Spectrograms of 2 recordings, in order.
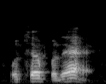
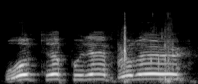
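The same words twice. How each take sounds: First: Said in the usual way. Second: High, loud, drawn-out call. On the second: Shown as a demonstration. Man calls the question again, high, loud and slow. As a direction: call it out much higher and louder, slowly. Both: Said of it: "repeats it louder".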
